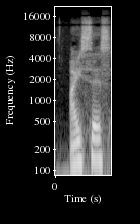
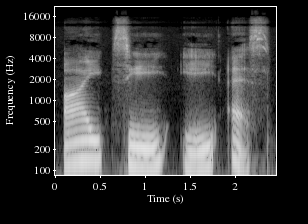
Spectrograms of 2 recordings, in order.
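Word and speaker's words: ICES: lab tests in Ontario Isis slipped cut it's pronounced I see e s thank God while traveling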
